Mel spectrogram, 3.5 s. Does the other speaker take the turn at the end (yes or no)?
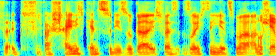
yes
